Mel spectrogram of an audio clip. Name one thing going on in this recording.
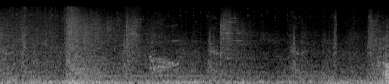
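Metal blades clash and strike.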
